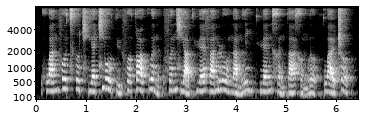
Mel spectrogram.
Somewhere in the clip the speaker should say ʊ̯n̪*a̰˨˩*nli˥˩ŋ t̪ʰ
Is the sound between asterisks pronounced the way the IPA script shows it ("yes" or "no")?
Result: yes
